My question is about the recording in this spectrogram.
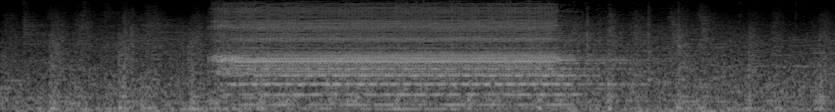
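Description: Basketball arena horn sounding once, a steady buzzing blast of about two seconds starting about a second in, over arena music and crowd noise.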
